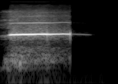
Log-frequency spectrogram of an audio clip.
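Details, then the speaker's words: Imitation of an inspiratory wheeze (sibilance): a brief steady whistled tone, mimicking the musical sound of narrowed airways, which comes from inside the chest rather than the mouth. "Es un sonido parecido a ese, pero viene desde adentro, no es de la boca."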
